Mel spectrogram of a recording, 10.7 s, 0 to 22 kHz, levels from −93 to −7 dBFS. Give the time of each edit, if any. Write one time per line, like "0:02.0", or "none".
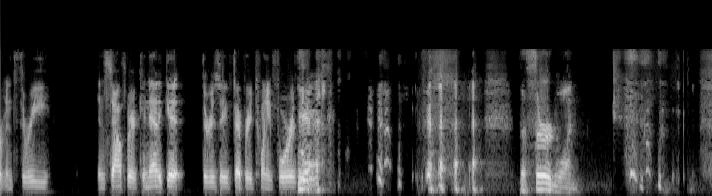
0:04.5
